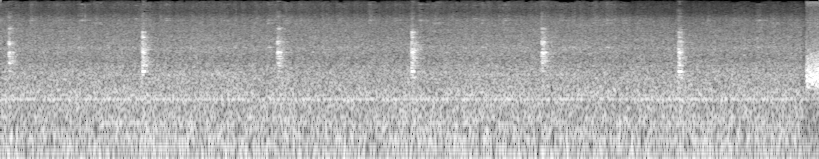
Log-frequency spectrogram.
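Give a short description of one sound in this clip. A countdown beep sounds once a second.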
